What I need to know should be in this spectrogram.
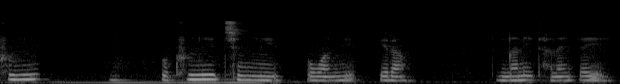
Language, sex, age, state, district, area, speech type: Bodo, female, 45-60, Assam, Kokrajhar, rural, spontaneous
